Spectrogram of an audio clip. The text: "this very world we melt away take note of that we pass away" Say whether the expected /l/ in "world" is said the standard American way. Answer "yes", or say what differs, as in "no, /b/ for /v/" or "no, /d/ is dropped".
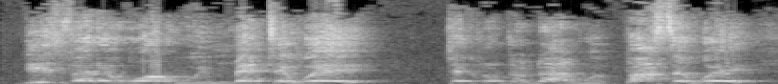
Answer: no, /l/ is dropped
